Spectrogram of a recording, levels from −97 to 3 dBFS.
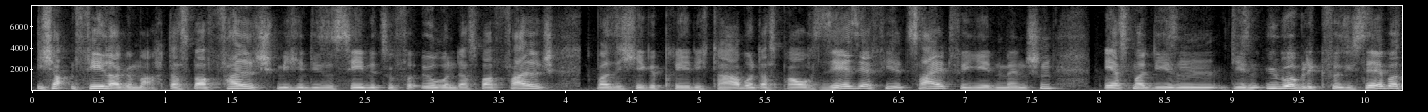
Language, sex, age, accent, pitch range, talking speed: German, male, 30-49, German, 140-155 Hz, 230 wpm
